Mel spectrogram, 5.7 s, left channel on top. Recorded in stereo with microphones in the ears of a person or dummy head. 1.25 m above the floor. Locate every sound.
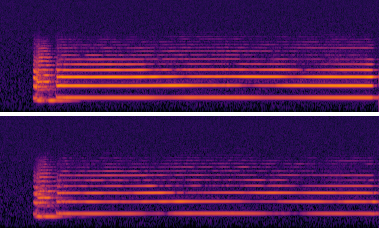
0.5 s a trumpet: 65° left (ahead or behind), 3 m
